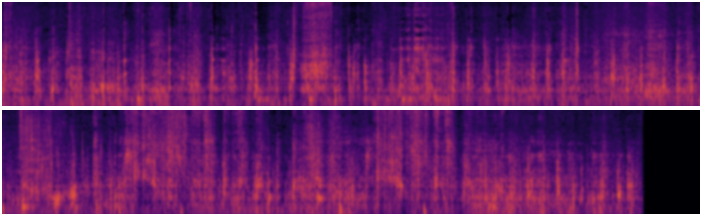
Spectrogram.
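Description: Close-miked mukbang eating: a mouthful of Korean mixed rice being chewed with dense, irregular crackling clicks, along with a wooden spoon scraping a glass bowl. It stops abruptly near the end.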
